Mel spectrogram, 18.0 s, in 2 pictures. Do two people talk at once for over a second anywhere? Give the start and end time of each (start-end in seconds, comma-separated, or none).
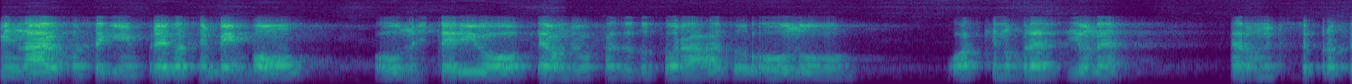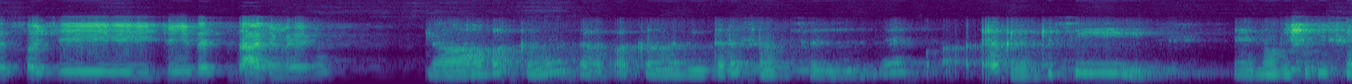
none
